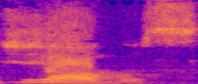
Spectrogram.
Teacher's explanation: Mas no plural, esse O aberto se mantém, jogos.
